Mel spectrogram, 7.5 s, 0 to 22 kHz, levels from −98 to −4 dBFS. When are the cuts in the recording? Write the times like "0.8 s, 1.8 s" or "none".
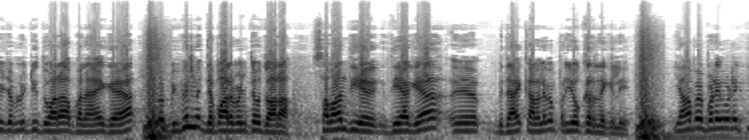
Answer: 1.5 s, 6.5 s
